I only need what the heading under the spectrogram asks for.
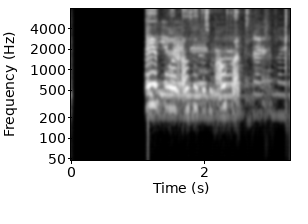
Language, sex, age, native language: Icelandic, female, 12, Icelandic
